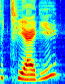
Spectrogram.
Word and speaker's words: Thiaggi: good okay awesome so my name is thiaggi it rhymes with Mr Miyagi from Karate Kid I'm the CEO and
